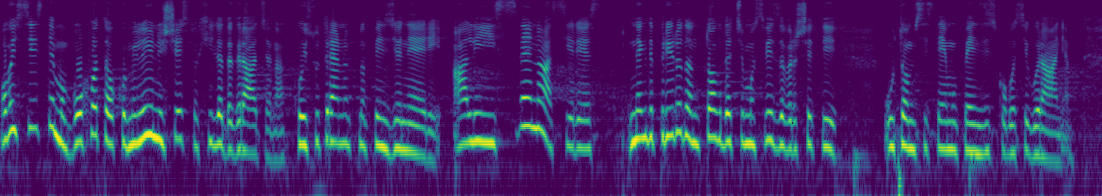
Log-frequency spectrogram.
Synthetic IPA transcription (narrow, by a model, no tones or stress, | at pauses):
o̞ʋajsist̪e̞mo̞buxʋat̪aoko̞milioniʃeːst̪o̞xiʎad̪aɡɾad͡ʑana̰ko̞jisut̪ɾe̞nut̪no̞pe̞nzio̞neːɾḭaliːsʋe̞nasjeɾje | ne̞ɡd̪e̞pɾiːɾo̞d̪ant̪o̞kd̪at͡ɕe̞mo̞sʋizaʋr̩ʃit̪iut̪o̞ːmsist̪e̞ːmupe̞nzijsko̞ɡo̞siɡuɾaːɲa̰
